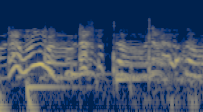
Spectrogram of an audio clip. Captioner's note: chanting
